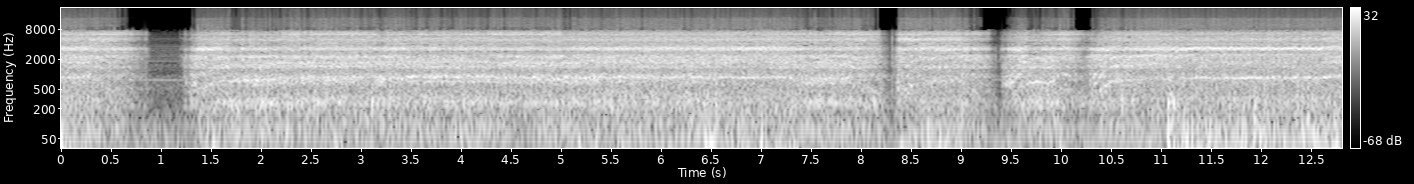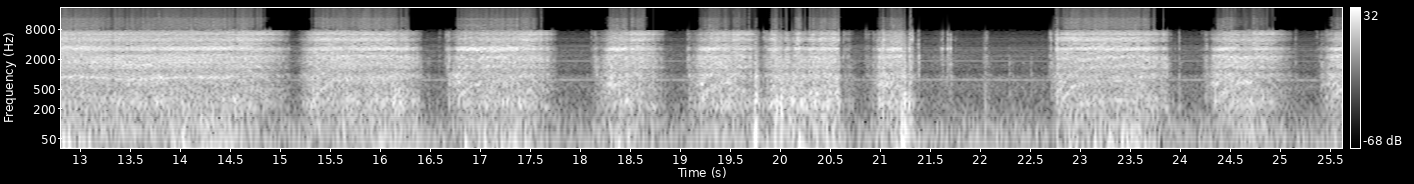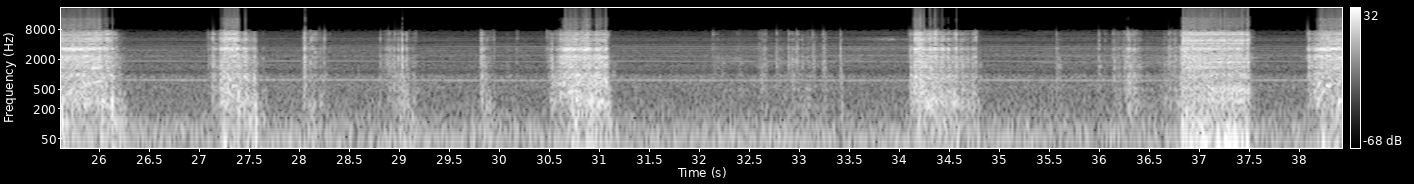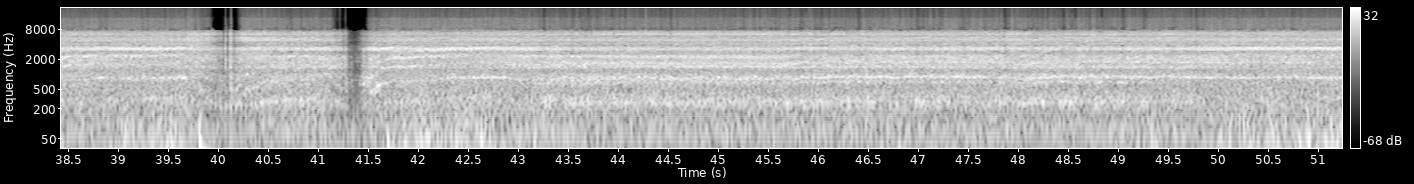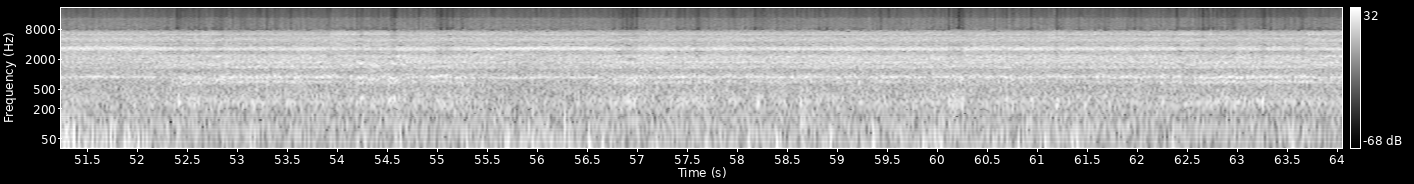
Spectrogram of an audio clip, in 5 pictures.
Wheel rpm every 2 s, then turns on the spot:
100, 210, 220, 200, 100, 190, 210, 100, 70, 50, 30, 70, 50, 10, 10, 30, 10, 20, 30, 150, 130, 210, 210, 230, 230, 220, 220, 220, 230, 230, 230, 230.
32-36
